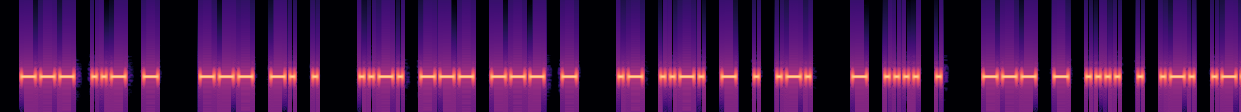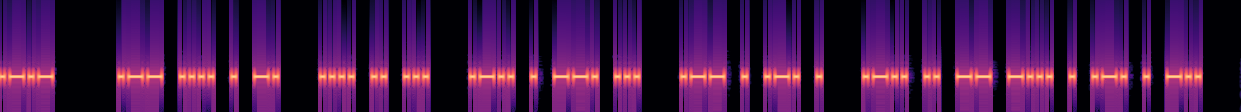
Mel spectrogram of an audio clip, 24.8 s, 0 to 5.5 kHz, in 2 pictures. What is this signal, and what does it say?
Morse code, heard as a keyed tone, about 25 wpm, 700 Hz. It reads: OUT ONE FOOT AFTER THE OTHER. WHEN HIS LEGS WERE LIMBERED
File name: Pinocchio / Pinocchio ch3 20 25 ik1hge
